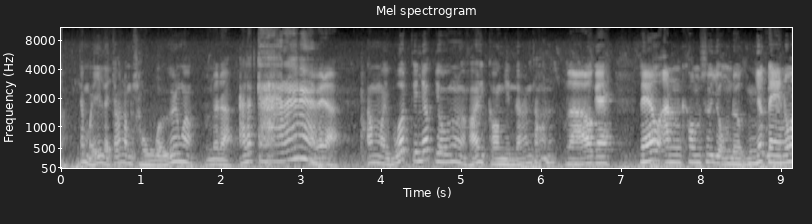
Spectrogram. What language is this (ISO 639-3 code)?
vie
